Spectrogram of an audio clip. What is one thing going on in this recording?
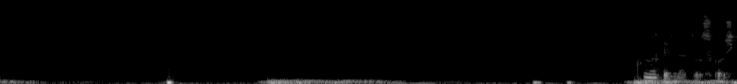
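Heartbeat sounds thump low and muffled through a stethoscope.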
